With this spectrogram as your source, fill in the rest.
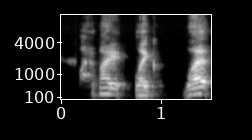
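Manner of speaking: whispered voice. Retelling how a man broke off mid-sentence to ask for help, imitating someone whispering. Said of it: "broke off in the middle of a sentence and whispered to me".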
